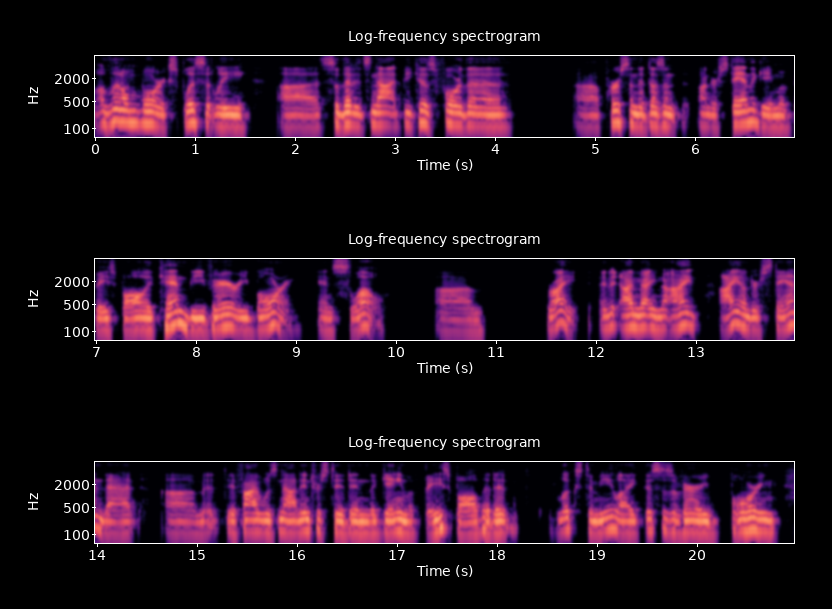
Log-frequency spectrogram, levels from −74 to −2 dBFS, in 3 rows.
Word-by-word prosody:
a 140 - -4
little 155 +3 +2
more 145 -4 +1
explicitly, 115 -4 0 0.3
uh, 115 -1 -2
so 115 +4 -1
that 135 +1 +4
it's 120 0 -2
not, 130 -2 +3
because 135 +1 -1
for 135 -3 +1
the, 115 -2 0 0.6
uh, 110 0 -7
person 145 +1 0
that 120 -2 +1
doesn't 125 -2 -1 0.2
understand 125 +5 +1
the 155 - -1
game 115 -4 -1
of 110 0 -6
baseball, 110 +1 +1
it 110 -1 0
can 145 +3 +4
be 115 -1 +2
very 125 +1 +3
boring 120 +1 -2 0.2
and 110 -2 -7
slow. 110 - 0 0.5
Um, 105 -1 -8 0.6
right, - - +1 0.2
and 130 +3 -2
I 130 +1 +5
mean, 135 -2 +2
I 130 +3 +2 0.2
I 170 - +3
understand 120 +2 -1
that, 110 0 -2 0.3
um, 110 -1 -5
i - - -7
if 110 0 -4
I 120 0 +6
was 120 -1 -1
not 115 -2 +2
interested 120 -3 0
in 110 -1 +2
the 110 - -2
game 115 0 +2
of 110 0 -10
baseball, 105 -4 +1
that 110 +1 -1
it 115 0 +2 0.5
looks 135 +2 -3
to 120 - -4
me, 125 +6 +1
like, 115 -4 -1
this 130 +2 -2
is 125 -2 -4
a - - -2
very 115 0 +2 0.2
boring 125 -2 +2
120 Hz, 170 wpm, -24 LUFS, 110-130 Hz, 0.6 s, I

